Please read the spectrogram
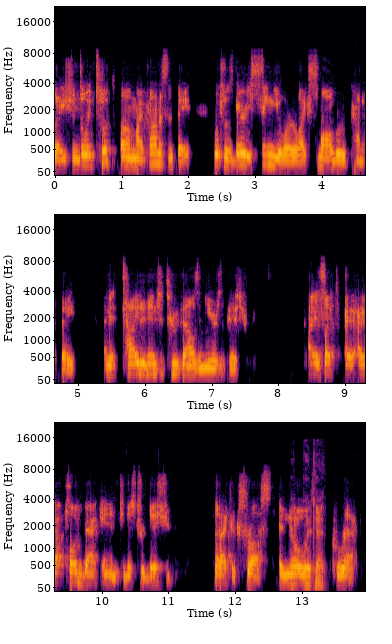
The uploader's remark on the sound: the audio quality and lag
